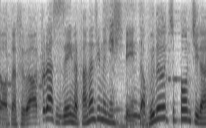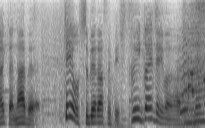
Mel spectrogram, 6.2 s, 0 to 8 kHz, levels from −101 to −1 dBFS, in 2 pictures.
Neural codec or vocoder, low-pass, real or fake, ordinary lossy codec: codec, 16 kHz, 0.5 kbps, X-Codec, HuBERT features, trained on general audio; none; fake; none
